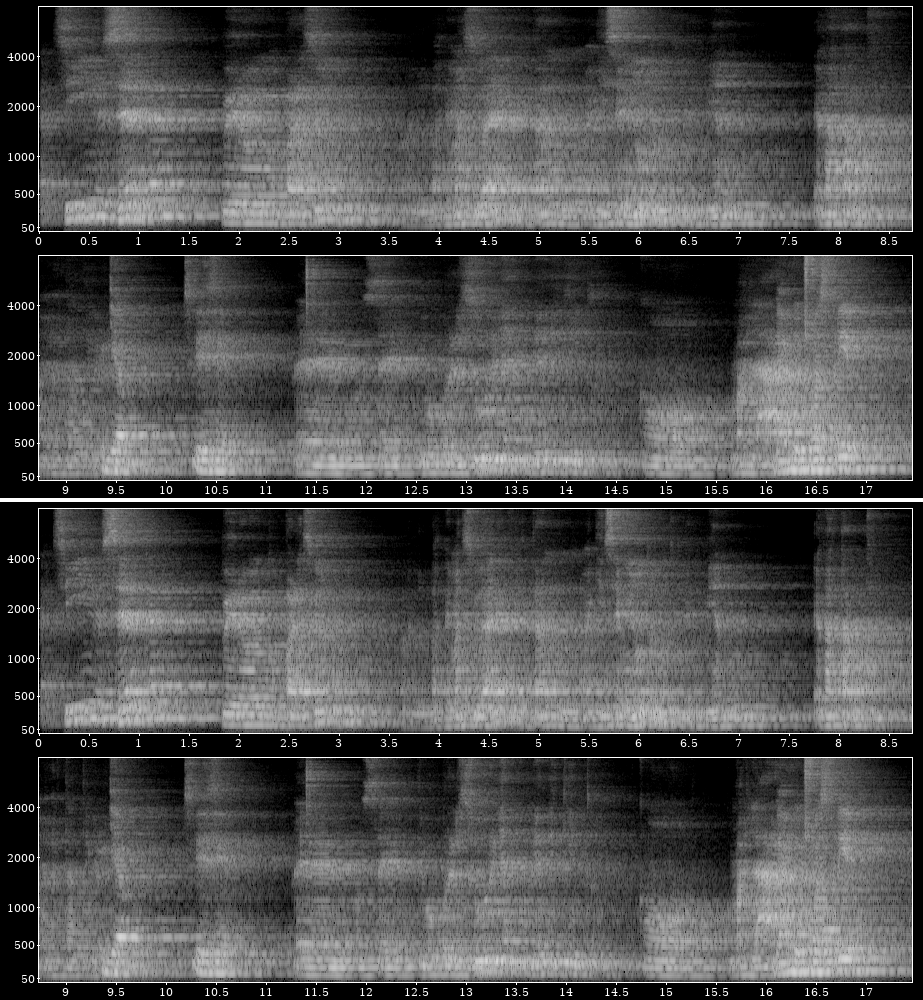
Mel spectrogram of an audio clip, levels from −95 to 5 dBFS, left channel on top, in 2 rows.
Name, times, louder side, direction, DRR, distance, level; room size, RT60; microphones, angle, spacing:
voice 1, 0.2-1.3 1.8-7.2 7.7-8.3 8.7-9.5 11.2-14.4 14.7-15.3 15.6-16.3, right 1 dB, 65° right, -5 dB, 1.8 m, -24 dB
voice 2, 9.3-9.7 10.2-10.7 16.1-16.9, equal, 5° left, -2 dB, 0.6 m, -18 dB
9.3 x 7.0 x 3.1 m, 2.4 s
head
